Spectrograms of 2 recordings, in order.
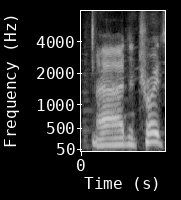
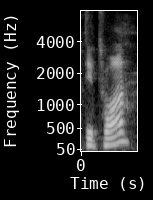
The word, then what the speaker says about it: Detroit: Detroit? 29? Yes. Am I going first? Yes. Detroit is pronounced, that's the French way, Detroit.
